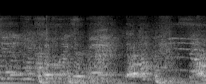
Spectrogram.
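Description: Hip-hop music with a beat and a pitched, bending voice line.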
